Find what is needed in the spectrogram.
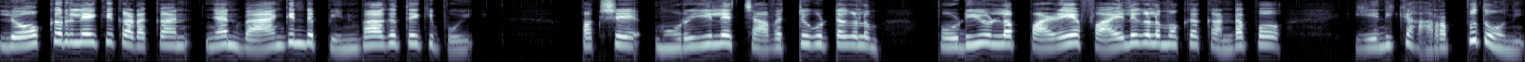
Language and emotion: Malayalam, disgusted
